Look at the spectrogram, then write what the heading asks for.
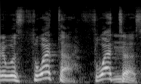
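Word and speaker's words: Ceuta: the what's going on in Spain in theta. Uh that's how you that's that's how you say it. Yeah, I know it's spelled c ue e t a. I thought it was suta.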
